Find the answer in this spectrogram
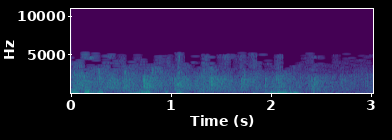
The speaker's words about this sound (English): We are honored to have you, and we would love to give you a round of applause as you begin to preach for us.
